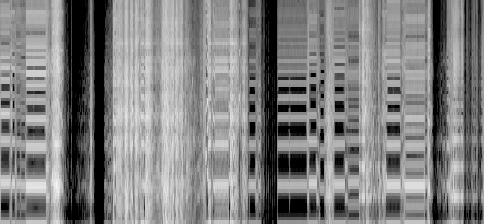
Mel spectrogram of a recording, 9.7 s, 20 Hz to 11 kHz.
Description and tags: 03 President Bush playing with Miss Lewinsky's artificial teeth-cigar
glitch, mangled, nifty, noise, noise-dub, silly, useless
